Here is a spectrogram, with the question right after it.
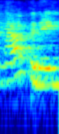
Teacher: in the word happening the accent is on the first syllable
